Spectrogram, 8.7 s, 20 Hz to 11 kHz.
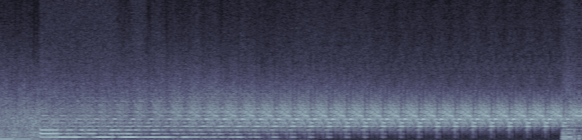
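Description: Electric guitar (Fender Esquire 9-string) processed through an ARP 2600 clone synthesizer. Held notes break up into a fast, even electronic pulsing, and the low end drops out about five seconds in.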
